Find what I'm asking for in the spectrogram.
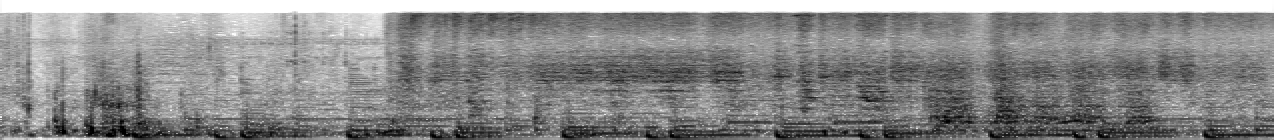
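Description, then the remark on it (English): A steady, loud hiss of water spraying to clean a dirty motorcycle, including its tank, continuous and rushing, with a rhythmic low musical backing underneath and no one speaking. “Run over here, let's spray this thing off real quick and see what we're actually working with.”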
